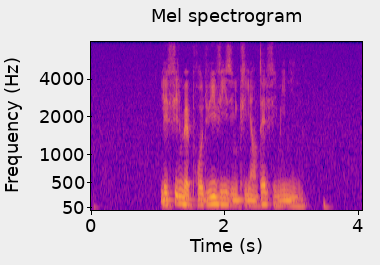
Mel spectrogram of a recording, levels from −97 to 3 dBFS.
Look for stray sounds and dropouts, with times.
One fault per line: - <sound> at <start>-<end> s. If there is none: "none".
none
